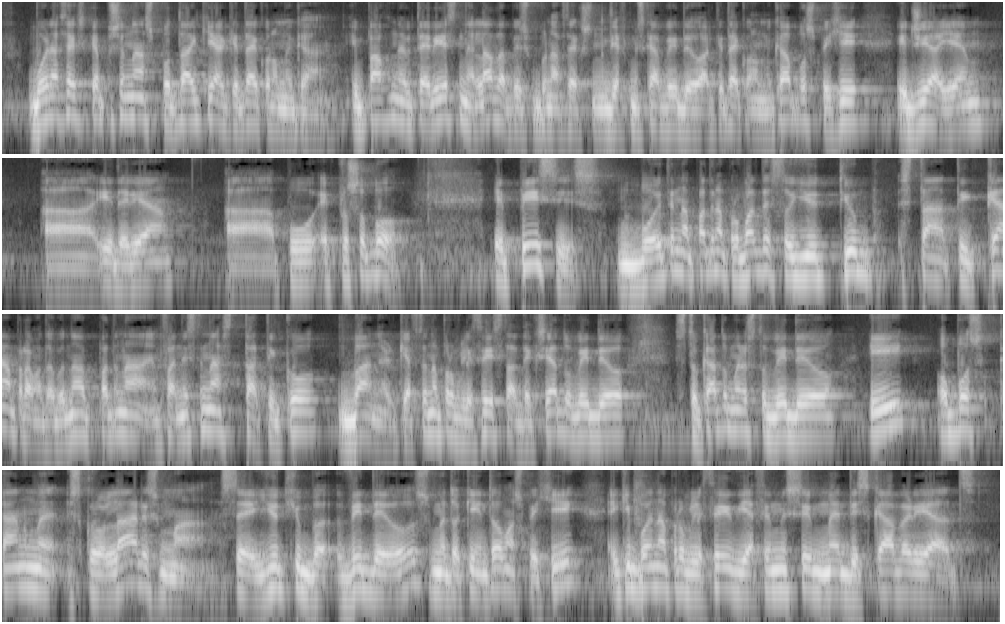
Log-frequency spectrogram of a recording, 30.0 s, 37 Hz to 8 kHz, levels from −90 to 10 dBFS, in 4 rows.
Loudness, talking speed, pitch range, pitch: -11 LUFS, 160 wpm, 105-130 Hz, 115 Hz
